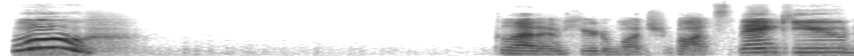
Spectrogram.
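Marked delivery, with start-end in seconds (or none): 0.0-0.5 high, loud happy whoop; excited woo. Real, not acted. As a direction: cheer it out loud. Cheering at the reading break.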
